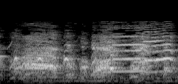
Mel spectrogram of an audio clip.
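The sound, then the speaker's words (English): Chickens on a farm cluck steadily and fairly loudly, several birds overlapping in a busy, continuous chatter with a few sharper calls rising above the flock. “So many eggs. Thank you, chickens.”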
